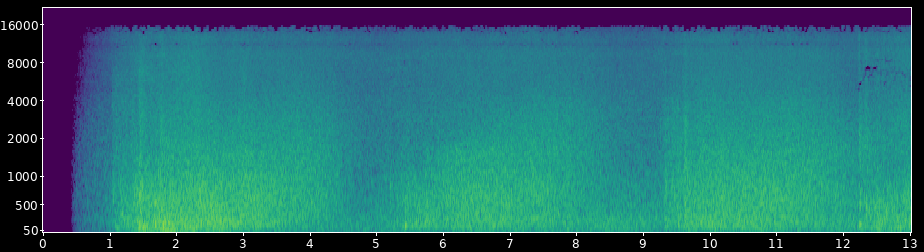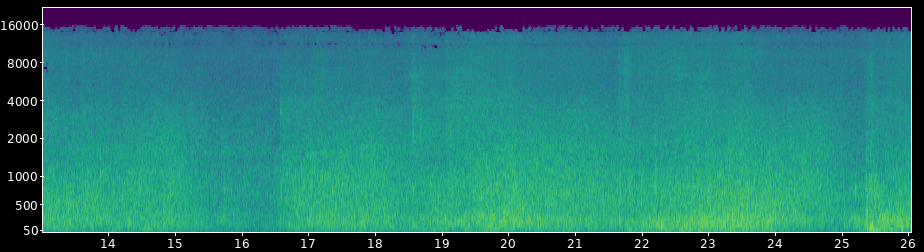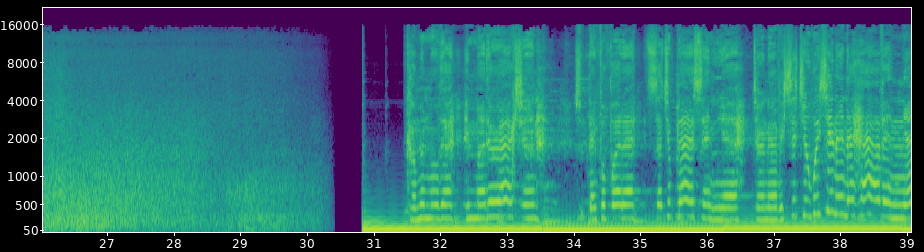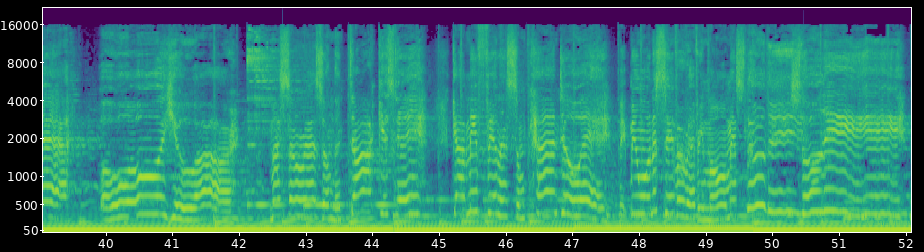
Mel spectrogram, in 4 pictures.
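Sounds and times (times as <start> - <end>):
ocean surf breaking over rocks: 0.7 - 30.4.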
